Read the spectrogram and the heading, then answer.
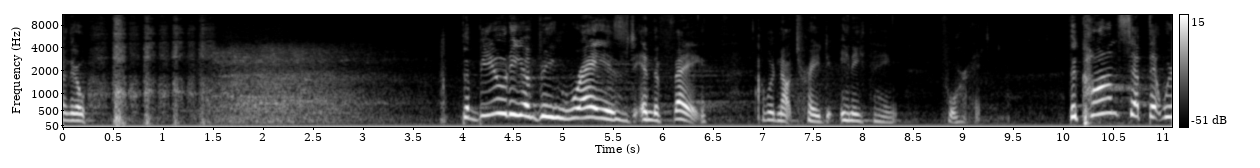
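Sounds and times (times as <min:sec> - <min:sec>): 
speech: 0:00.0 - 0:00.7, 0:04.0 - 0:09.3, 0:10.1 - 0:11.0
voice imitating heavy panting: 0:00.4 - 0:01.5
laughter: 0:01.4 - 0:03.4.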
